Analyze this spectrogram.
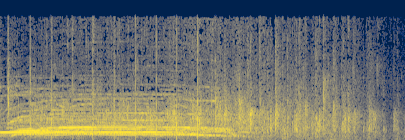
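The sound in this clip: Audience applause and cheering for a comic being introduced at a comedy show: loud, dense clapping with whoops and shouts at first, then the clapping thins out and fades toward the end.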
